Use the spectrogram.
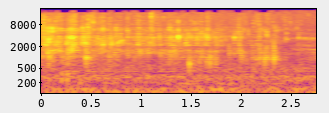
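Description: Boiled water is poured steadily into a glass dish, a continuous close splashing and trickling pour that holds even throughout, with no voices.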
